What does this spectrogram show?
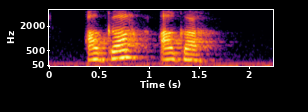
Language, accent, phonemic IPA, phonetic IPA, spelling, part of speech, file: Armenian, Eastern Armenian, /ɑˈɡɑh ɑˈɡɑh/, [ɑɡɑ́h ɑɡɑ́h], ագահ-ագահ, adverb, Hy-ագահ-ագահ.ogg
- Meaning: synonym of ագահաբար (agahabar)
